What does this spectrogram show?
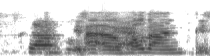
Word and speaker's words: Krampus: And we're watching Hereditary and Crump Krampus. Krampus. Krampus. Say it right. Krampus.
